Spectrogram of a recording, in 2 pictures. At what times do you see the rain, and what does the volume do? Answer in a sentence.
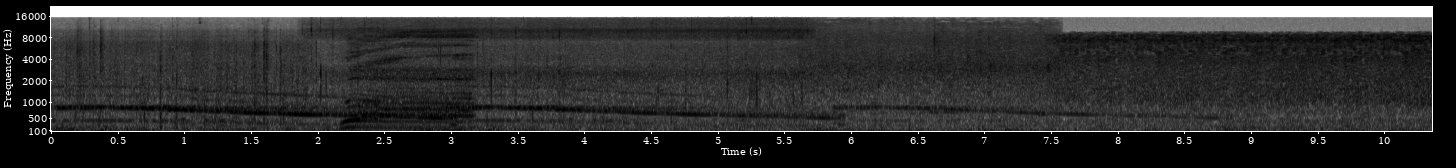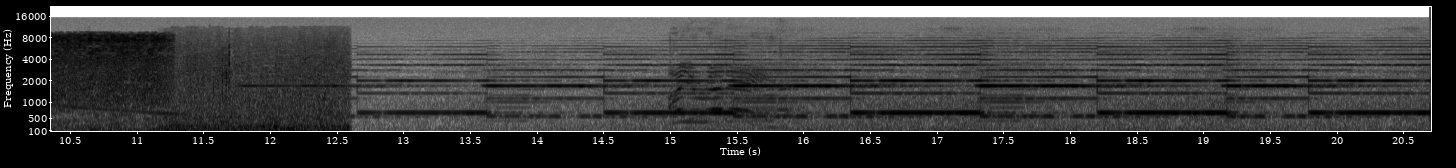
You can hear the rain from 0.0 to 12.7 s, getting louder.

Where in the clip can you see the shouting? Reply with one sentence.
You can hear the shouting from 2.1 to 3.2 s and from 14.9 to 16.0 s.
